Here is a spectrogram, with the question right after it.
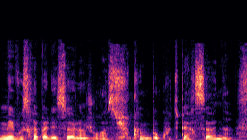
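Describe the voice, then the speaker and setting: Talking at a very fast pace, a woman keeps her medium pitch fairly even in intonation. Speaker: card reader and spiritual advisor. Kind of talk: tarot-style card reading.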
